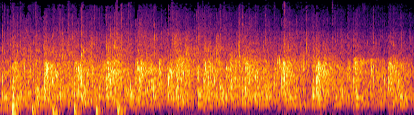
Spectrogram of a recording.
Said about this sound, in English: So again, let's give a round of applause to three of our Gospel Sunday.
